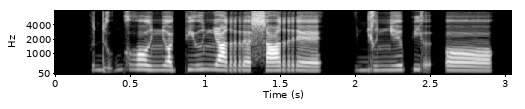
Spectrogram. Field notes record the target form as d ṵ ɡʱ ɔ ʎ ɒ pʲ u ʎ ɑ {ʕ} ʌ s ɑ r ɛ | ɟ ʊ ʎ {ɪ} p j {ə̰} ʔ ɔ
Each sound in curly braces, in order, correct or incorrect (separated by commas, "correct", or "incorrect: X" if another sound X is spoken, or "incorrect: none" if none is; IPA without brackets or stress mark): incorrect: r, correct, correct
